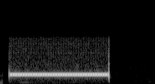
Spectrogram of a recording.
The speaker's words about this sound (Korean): 예, 그래서 한번 전화로 어, 연결을 해보도록 하겠습니다.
